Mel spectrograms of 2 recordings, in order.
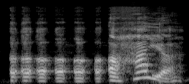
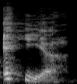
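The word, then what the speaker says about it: אהיה: You see, ahaya or ehia, more properly pronounced, because there's no word as ahaya, right? It's ehia.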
